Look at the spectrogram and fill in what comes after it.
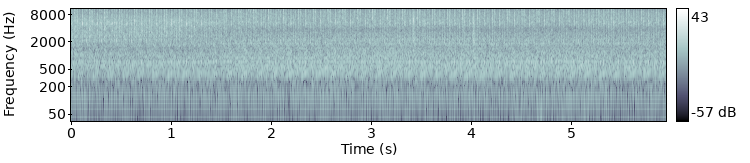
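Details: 1938 Chevrolet coupe, warm and running, after adjusting exhaust valve lash to 0.014 in clearance: steady, even idle with only a light, regular valve tick over the exhaust; runs smoothly.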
